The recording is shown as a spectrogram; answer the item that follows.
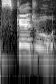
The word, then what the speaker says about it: schedule: The only part you gotta learn by heart in schedule is the CH making the K sound. That's the only strange part in the word schedule.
